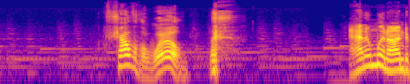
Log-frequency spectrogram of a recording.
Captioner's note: chuckles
